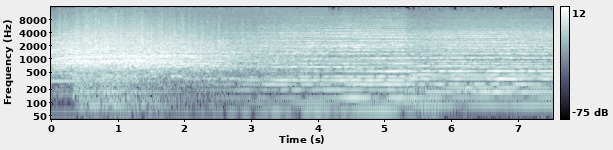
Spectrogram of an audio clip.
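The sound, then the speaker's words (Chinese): A large crowd of voters cheers Franklin Roosevelt for his efforts to help people during the Great Depression, a dense, loud wash of many voices with scattered shouts and whoops, dipping briefly midway before swelling again. “两年后，罗斯福当选连任，选民们被他在大萧条时期帮助民众的创造性努力而欢呼。”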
